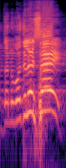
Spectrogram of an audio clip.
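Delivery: loud preaching shout; shouted command. Acted. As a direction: bark the order at the crowd. Preacher commands giving up sin. (గట్టిగా అరిచే ఆజ్ఞ)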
